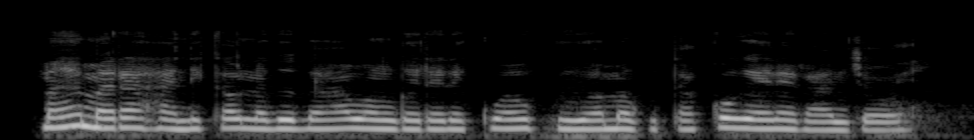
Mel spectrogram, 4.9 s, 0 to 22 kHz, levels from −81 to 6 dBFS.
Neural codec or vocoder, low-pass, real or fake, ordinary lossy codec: none; 9.9 kHz; real; none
